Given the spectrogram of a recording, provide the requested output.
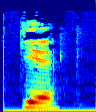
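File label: "kie5", Teochew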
